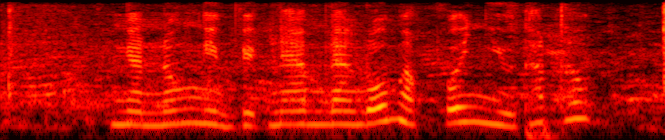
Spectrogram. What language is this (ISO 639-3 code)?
vie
